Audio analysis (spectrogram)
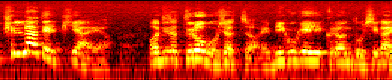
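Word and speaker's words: Philadelphia: 오늘 본문의 빌라델비아 교회는 영어 발음으로 하면 필라델피아예요.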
